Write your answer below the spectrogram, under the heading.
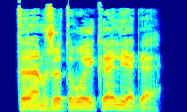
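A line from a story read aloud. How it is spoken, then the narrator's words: Furious shout. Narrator (Russian): выкрикнул я, в ярости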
